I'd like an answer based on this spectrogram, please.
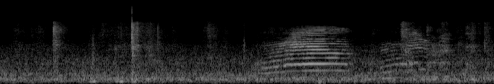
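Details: Cat Puran wearing a Snow White costume indoors, April 2017; one clear rising-falling meow at mid-clip followed by a fainter, shorter meow, over a steady noisy household background.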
